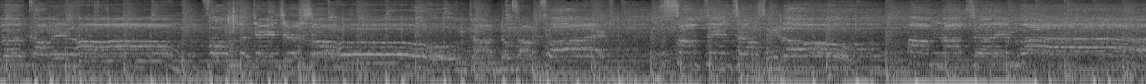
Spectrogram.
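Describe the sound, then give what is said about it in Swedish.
A heavy metal band's demo recording plays loud and dense throughout, with pounding low end, distorted guitars and raw, yelled vocals, all captured with a rough, lo-fi recording quality. “Och eh, heavy metal-band utan bra sångare eller karismatisk sångare eller sångerska uh, går fet bort faktiskt.”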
